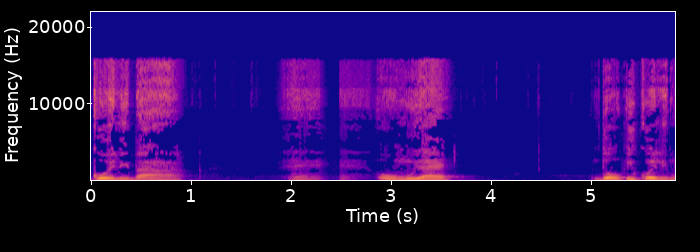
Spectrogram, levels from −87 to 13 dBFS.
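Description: Packets were most likely held up in transit between 2.29 and 2.51 s, leaving the receiver's jitter buffer empty and producing a call audio freeze. With no fresh audio to play, the receiver stretched the last sound into a fading buzz or hiss lasting about 200 ms rather than dropping to silence. Once the delayed packets arrived, the speech resumed exactly where it had stopped, so nothing is lost; instead, everything after that point runs about 200 ms late.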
